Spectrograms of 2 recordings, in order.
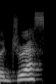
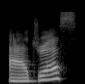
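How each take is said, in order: First: The stress is on the second syllable. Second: The stress is on the first syllable. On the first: It is a verb. "the emphasis on the second syllable are verbs" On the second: It is a noun. "the ones that have emphasis on the first syllable"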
